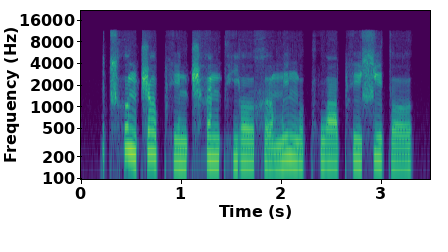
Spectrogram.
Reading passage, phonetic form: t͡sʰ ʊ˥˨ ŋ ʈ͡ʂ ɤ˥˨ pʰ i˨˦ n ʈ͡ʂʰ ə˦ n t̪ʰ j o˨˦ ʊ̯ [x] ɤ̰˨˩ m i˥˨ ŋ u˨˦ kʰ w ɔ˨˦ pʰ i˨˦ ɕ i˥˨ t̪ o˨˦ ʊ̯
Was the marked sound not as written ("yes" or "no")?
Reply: no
